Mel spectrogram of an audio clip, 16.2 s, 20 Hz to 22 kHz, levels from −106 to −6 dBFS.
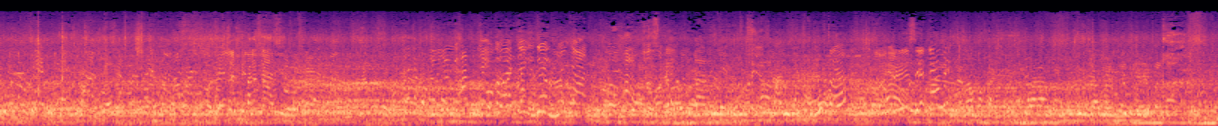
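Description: No technical faults can be heard anywhere in the recording. Nothing in the audio stands out as a problem to flag.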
